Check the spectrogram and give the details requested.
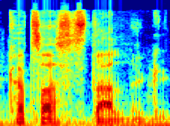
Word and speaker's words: Kazakhstan: down here in South Carolina all right kazak Kazakhstan give me a second it's always hard for me to pronounce it Kazakhstan Kazakhstan Kazakhstan yeah actually have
